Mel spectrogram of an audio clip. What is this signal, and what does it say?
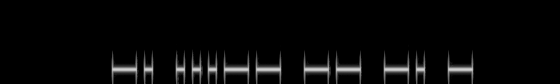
Morse code, heard as a keyed tone, about 15 wpm, 700 Hz. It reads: N3MNT
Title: Call Signs Repeated 2x - 15wpm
